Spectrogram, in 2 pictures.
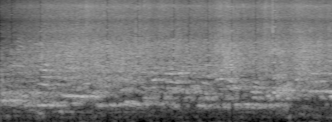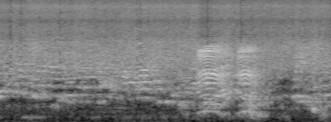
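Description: A broom sweeps across a wet floor.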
